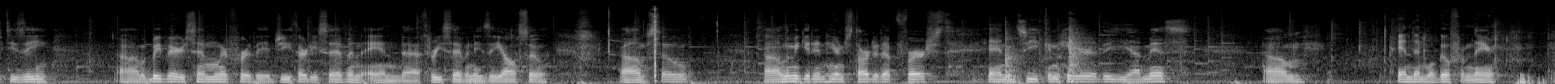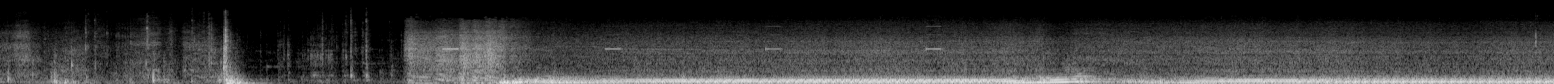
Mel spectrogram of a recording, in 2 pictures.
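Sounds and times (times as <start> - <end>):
car engine cranking and idling: 16.0 - 31.0.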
